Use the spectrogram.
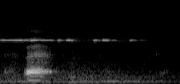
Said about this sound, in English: Oh, sorry, folks. Yeah, smoke alarm goes off if it's hot. No. It's incredibly annoying.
